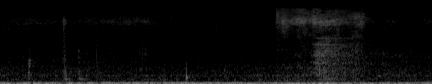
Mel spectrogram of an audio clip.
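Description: A person exhaling in one long breathy hiss lasting about a second, starting near three seconds in, after a few faint clicks. A low steady hum runs underneath.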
